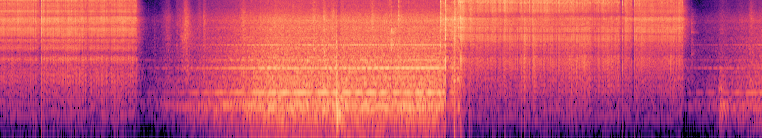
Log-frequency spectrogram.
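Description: Arc welding: two tack welds on the steel hairpin leg, the first ending about three seconds in and the second starting about nine seconds in and stopping near the end, with a steady hum between them. These are the tacks on the inside of the leg that pull the heat-distorted rod back into place.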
